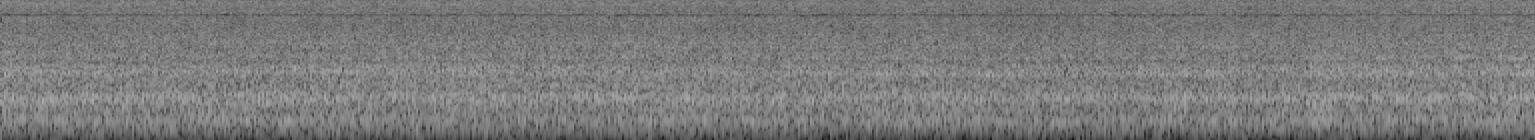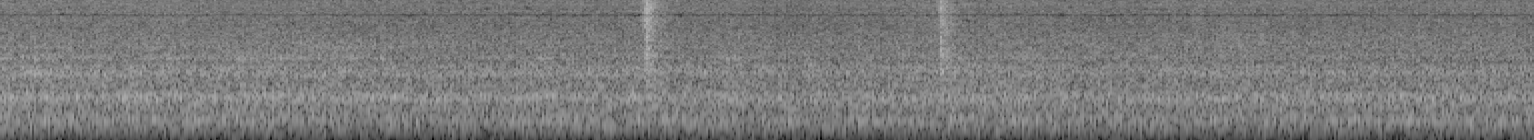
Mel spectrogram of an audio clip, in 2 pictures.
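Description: Passenger train running, heard from inside the driver's cab: a steady rumble and rush of wheels on rails. Two short sharp clicks about a second and a half apart come near the end.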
